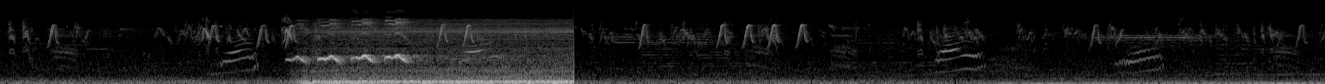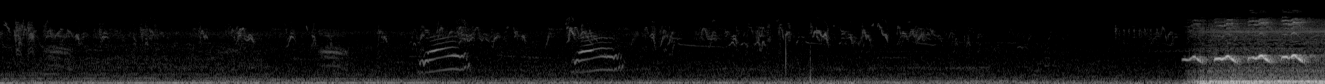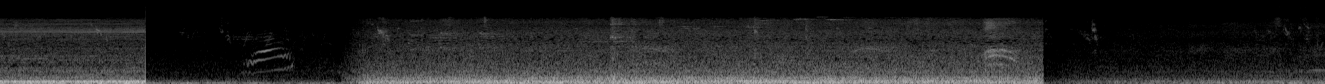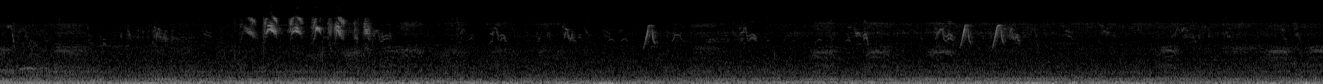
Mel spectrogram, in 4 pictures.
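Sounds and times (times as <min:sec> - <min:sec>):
small birds chirping: 0:00.0 - 0:23.6, 0:24.4 - 0:37.8, 0:38.4 - 0:52.9
steady hum: 0:03.0 - 0:05.8, 0:25.1 - 0:28.0, 0:30.0 - 0:37.0
steady rushing noise: 0:03.0 - 0:05.8, 0:25.1 - 0:28.0, 0:30.0 - 0:37.0.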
